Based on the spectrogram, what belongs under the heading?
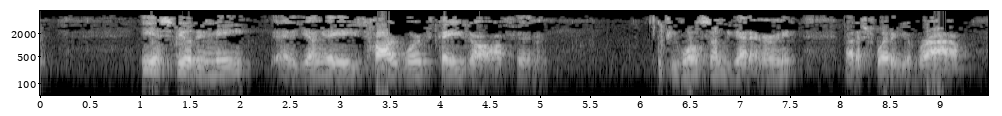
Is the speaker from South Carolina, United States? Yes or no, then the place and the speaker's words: no; Gary, Indiana, United States; I lived growing up in Gary. The streets were tough.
